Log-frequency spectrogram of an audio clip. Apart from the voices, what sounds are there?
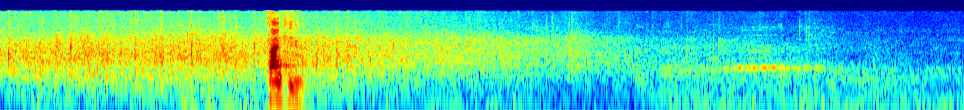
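audience clapping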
